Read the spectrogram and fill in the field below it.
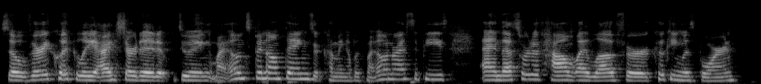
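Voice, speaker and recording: A woman's plain, everyday voice at a medium pitch, with ordinary pitch variation, a fairly quick pace and a quiet background. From US East Coast, Maryland (near Baltimore). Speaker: cookbook author and food blogger. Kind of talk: casual interview.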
